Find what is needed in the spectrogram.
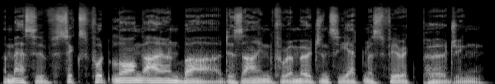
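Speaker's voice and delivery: ordinary delivery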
